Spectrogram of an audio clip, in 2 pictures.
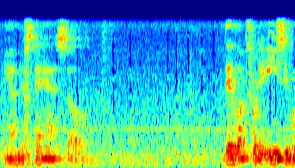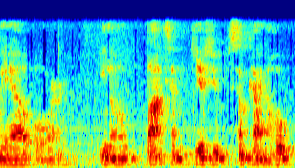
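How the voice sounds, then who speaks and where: Low, even-voiced American man in echoey room. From Norwalk, Connecticut, United States. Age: middle-aged. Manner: earnest, halting, pausing between short phrases. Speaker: former boxer speaking in support of a youth program. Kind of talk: impromptu public testimony at a committee meeting. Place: indoor meeting room, far from the mic. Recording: echoey, muffled, distant, noisy room recording.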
